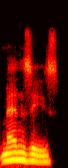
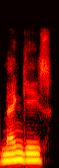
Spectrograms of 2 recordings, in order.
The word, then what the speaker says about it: Menzies: It looks like Menzies, but you pronounce it in their vernacular as Menzies.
